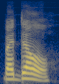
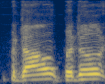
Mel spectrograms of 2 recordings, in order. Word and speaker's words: Badal: It's Badal. Badal, either which way, Badal. There are variations in the pronunciation, so I'm not fussed up about it.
